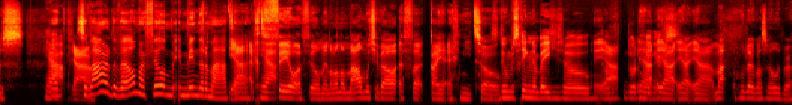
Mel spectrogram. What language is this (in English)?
Dutch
